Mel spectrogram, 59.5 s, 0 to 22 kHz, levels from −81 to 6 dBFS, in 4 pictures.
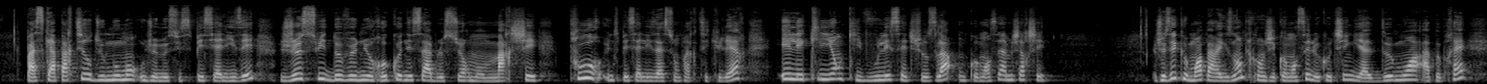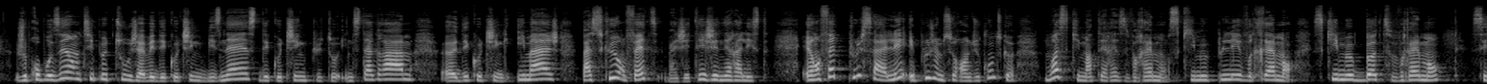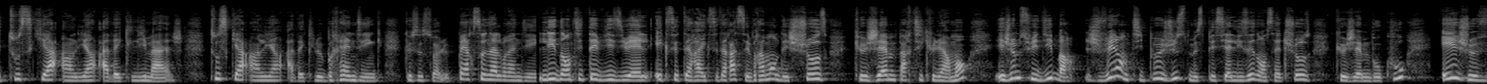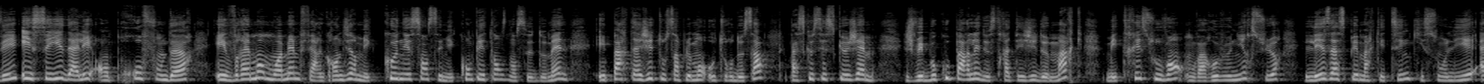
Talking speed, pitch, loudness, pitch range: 220 wpm, 210 Hz, -27 LUFS, 185-240 Hz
